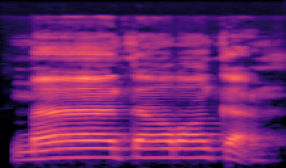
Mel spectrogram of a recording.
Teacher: میم کے ساتھ الف مدہ ایک امداد میں کھینچیں گے، اور را کو موٹا ادا کریں گے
